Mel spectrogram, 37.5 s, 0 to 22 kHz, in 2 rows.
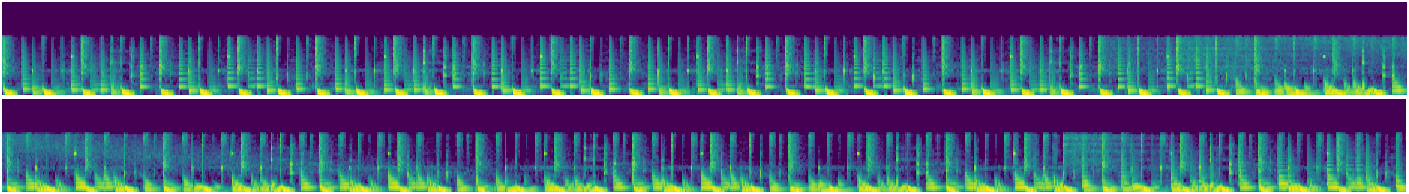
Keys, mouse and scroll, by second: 0.9 click, 1.0 click, 2.4-3.2 scroll down 2, 6.2 click, 7.8 click, 7.9 click, 9.4 middle click, 13.9 middle click, 15.0 click, 15.6 click, 26.9 ;, 28.0 click, 28.9 click, 29.5 click, 29.7 Return, 30.6 click, 31.2 click, 31.3 click, 32.2 click, 32.4 click, 32.5 click.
